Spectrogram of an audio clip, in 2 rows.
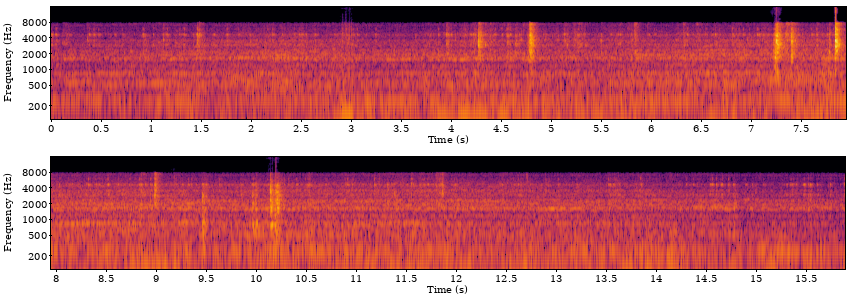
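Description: In-car sound of a BMW 325i race car's straight-six running hard under full throttle as it accelerates on track, with a steady low drone and a few sharp clicks and rattles in the cabin.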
